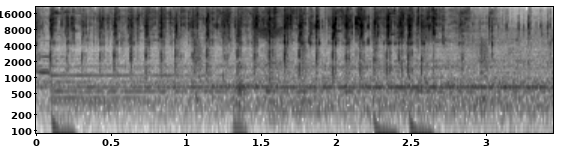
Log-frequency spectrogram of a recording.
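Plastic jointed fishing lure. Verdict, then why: Untreated. A Grand Edge 190SF jointed plastic swimbait, untreated with no adhesive on its front body bump, is shaken so its body sections knock together. A rapid, rattling run of sharp, bright clicks plays over a steady faint tone, with a few dull low thumps. Without the elastic adhesive, the joint gives a louder, higher clicking sound.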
